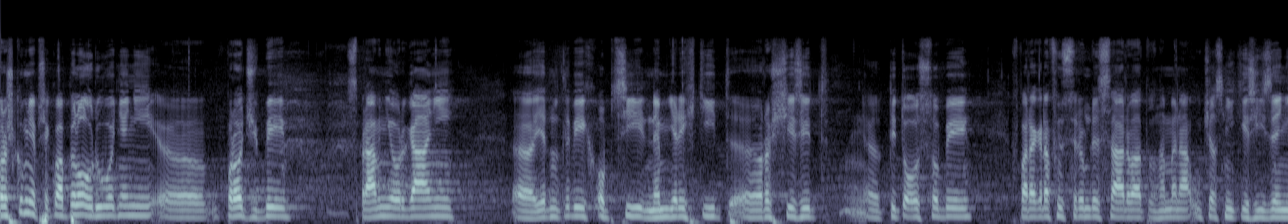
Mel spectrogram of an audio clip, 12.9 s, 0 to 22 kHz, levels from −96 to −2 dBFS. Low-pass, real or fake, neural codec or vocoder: 10.8 kHz; real; none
